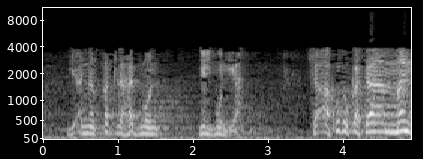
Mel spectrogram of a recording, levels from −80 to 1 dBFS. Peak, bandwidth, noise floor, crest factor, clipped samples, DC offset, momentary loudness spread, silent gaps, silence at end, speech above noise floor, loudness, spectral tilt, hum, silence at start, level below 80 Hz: 0 dBFS; 4.1 kHz; -36 dBFS; 16 dB; under 0.1%; under 0.1%; 20 LU; none; 0 s; 22 dB; -16 LUFS; -9 dB/octave; none; 0 s; -36 dBFS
